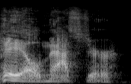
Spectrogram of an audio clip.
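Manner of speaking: rough, creaky, raspy possessed voice. Retelling a Bible scene where he kisses him, possibly filled with Satan: Satan-possessed voice. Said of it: "he was filled with possibly Satan himself".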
